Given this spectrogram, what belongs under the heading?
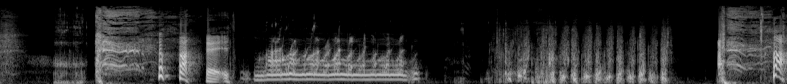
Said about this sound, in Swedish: Och så tar jag en varm god kopp kaffe.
